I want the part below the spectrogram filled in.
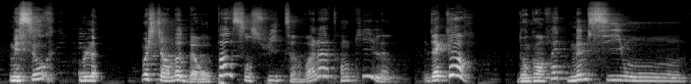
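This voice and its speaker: Man, higher voice, excitable let's play reactions, echoey room, faint game music. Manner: excitable, panicky outbursts and cursing. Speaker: gaming streamer.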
